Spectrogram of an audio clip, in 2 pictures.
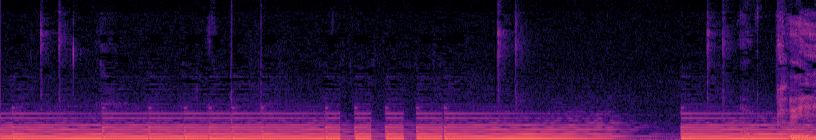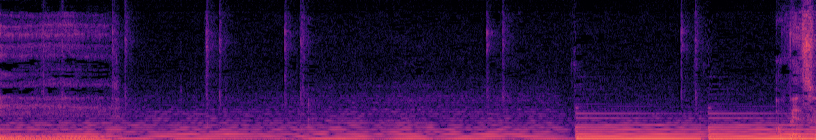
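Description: A digital keyboard layers a soft grand piano with a warm strings voice, sustaining chords with a thick, steady tone; a few quieter clicks and a brief brighter swell interrupt midway before the chord rings on.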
